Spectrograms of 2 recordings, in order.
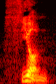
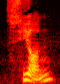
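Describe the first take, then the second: First: The syllable begins with a th sound. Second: The syllable begins with an s sound. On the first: "in most of Spain, it's pronounced thion" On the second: "pronounced sion, like an S, in most of the Spanish-speaking world"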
